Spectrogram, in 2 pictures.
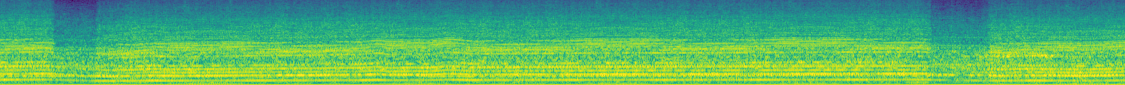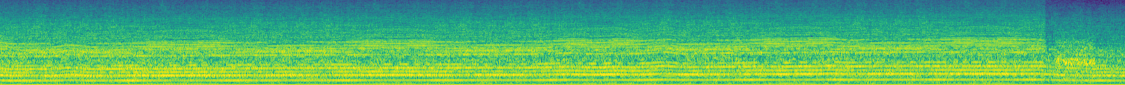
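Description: A car engine roars at high speed, its pitch dropping briefly with each gear shift.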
